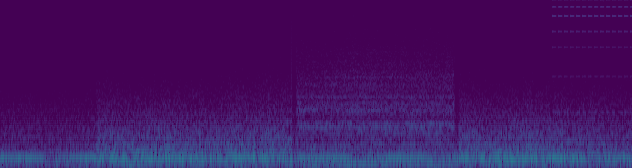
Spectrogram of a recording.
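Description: A spaceship's engines roar as it jumps to warp.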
